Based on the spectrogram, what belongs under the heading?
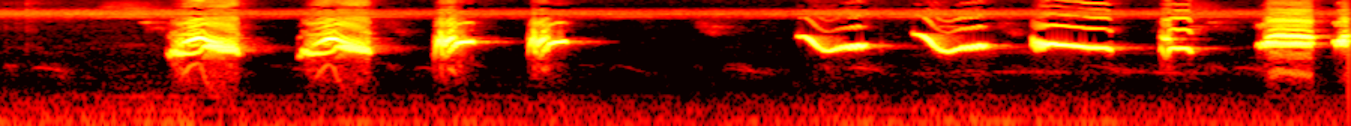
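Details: Pale-breasted thrush song: phrases of clear whistled, slurred notes near the upper-middle range, some falling then rising, delivered in two bursts with a short pause between, over a low steady hum.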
